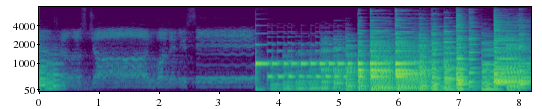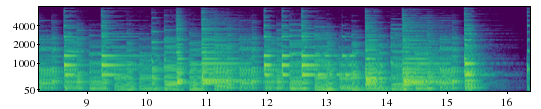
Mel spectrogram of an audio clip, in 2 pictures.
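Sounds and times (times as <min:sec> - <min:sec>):
practice track accompaniment: 0:03.6 - 0:15.8.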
